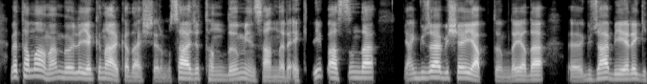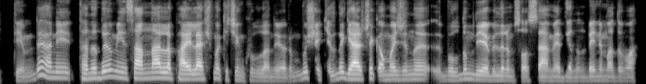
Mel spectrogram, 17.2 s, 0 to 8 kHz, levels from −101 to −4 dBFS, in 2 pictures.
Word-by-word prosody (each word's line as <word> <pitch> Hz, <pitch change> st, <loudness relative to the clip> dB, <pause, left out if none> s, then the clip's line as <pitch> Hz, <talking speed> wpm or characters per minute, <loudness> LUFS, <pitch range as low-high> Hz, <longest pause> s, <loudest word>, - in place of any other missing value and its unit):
ve 180 Hz, -, -1 dB
tamamen 185 Hz, -6 st, -1 dB
böyle 155 Hz, 0 st, -2 dB
yakın 140 Hz, +2 st, +1 dB
arkadaşlarımı, 90 Hz, -9 st, 0 dB
sadece 145 Hz, -, +4 dB
tanıdığım 120 Hz, +4 st, -6 dB
insanları 95 Hz, -7 st, 0 dB
ekleyip 200 Hz, -, -7 dB
aslında 155 Hz, +1 st, +3 dB, 0.4 s
yani 140 Hz, +2 st, -7 dB
güzel 165 Hz, +1 st, +3 dB
bir 150 Hz, -, -5 dB
şey 155 Hz, -1 st, +5 dB
yaptığımda 90 Hz, -9 st, +2 dB
ya 110 Hz, -1 st, 0 dB
da, 115 Hz, 0 st, +5 dB, 0.4 s
ııı, 95 Hz, 0 st, -4 dB
güzel 130 Hz, +6 st, +2 dB
bir 130 Hz, -, -3 dB
yere 130 Hz, +2 st, +4 dB
gittiğimde, 100 Hz, -3 st, -10 dB
hani, 155 Hz, -2 st, -4 dB
tanıdığım 150 Hz, +7 st, -4 dB
insanlarla 150 Hz, -1 st, +2 dB
paylaşmak 130 Hz, +1 st, +2 dB
için 110 Hz, -2 st, -4 dB
kullanıyorum. 95 Hz, +1 st, -10 dB
Bu 155 Hz, -, -8 dB
şekilde 130 Hz, 0 st, -4 dB
gerçek 130 Hz, -1 st, +4 dB
amacını, 120 Hz, +2 st, -3 dB, 0.2 s
ııı, 105 Hz, -, -16 dB
buldum 120 Hz, +5 st, -10 dB
diyebilirim 105 Hz, -4 st, +1 dB
sosyal 90 Hz, 0 st, 0 dB
medyanın 90 Hz, 0 st, -7 dB
benim 95 Hz, +1 st, -3 dB
adıma. 90 Hz, 0 st, -8 dB
125 Hz, 135 wpm, -26 LUFS, 95-150 Hz, 0.4 s, şey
